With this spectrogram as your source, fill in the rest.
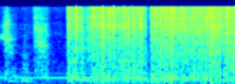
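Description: A welding arc crackles and hisses.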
